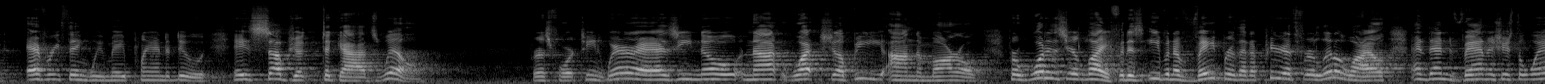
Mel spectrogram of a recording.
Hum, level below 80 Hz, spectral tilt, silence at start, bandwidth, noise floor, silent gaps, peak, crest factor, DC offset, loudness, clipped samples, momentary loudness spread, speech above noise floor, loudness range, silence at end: none; -58 dBFS; -4 dB/octave; 0 s; 17 kHz; -55 dBFS; none; -10 dBFS; 18 dB; under 0.1%; -28 LUFS; under 0.1%; 9 LU; 26 dB; 3 LU; 0 s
